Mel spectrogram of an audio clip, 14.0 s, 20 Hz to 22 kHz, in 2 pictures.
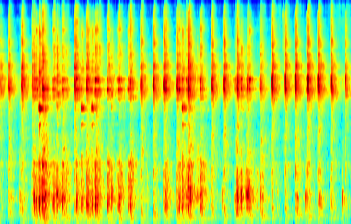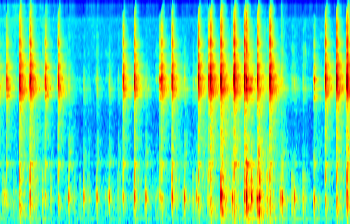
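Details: LG refrigerator model LSXC22396S: steady light tapping knocks about two per second from the compressor while the fridge is stationary, a noise expected only when moving it; cause unclear.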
